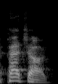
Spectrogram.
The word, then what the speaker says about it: Patchogue: Patchogue.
